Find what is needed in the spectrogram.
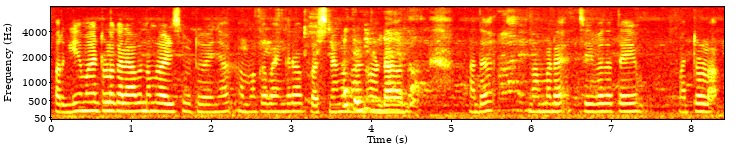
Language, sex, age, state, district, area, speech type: Malayalam, female, 30-45, Kerala, Pathanamthitta, rural, spontaneous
